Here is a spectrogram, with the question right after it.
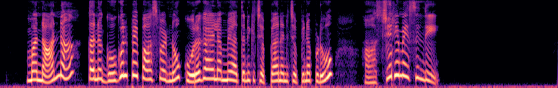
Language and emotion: Telugu, surprised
